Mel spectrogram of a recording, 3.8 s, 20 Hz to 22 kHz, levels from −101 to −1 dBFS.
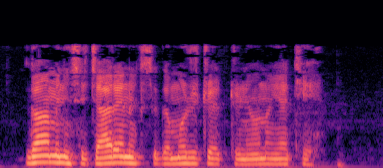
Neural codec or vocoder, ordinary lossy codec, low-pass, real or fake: none; MP3, 64 kbps; 7.2 kHz; real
